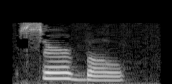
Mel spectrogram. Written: serbo

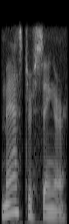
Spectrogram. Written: mastersinger

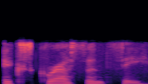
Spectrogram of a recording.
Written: excrescency

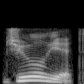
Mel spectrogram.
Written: Juliet

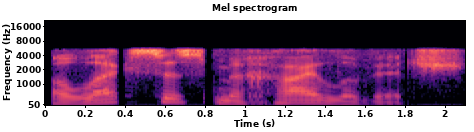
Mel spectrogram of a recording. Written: Alexis I Mikhaylovich

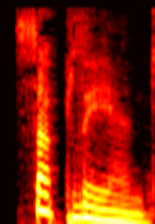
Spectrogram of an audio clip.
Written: suppliant

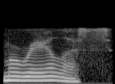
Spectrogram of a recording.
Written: Morelos

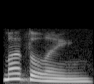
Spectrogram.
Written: muddling

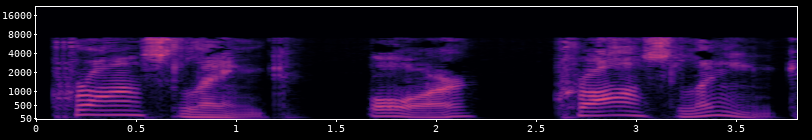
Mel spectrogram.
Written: crosslinkable

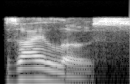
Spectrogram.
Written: xylose

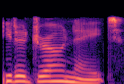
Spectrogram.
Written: etidronate

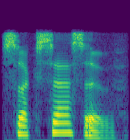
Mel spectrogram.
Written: successive

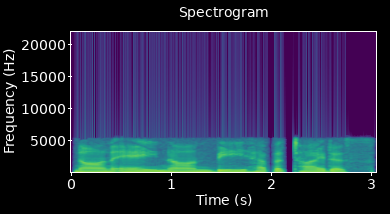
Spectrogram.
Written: non-A, non-B hepatitis

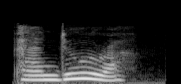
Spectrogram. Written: pandoura

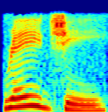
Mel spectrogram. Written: Rhagae

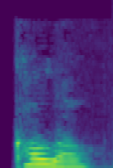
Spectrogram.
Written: cholo

